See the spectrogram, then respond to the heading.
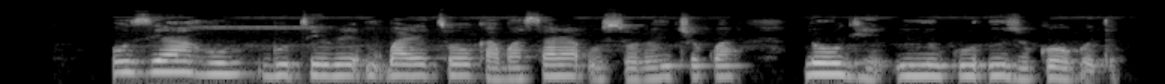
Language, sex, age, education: Igbo, female, 30-45, tertiary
